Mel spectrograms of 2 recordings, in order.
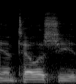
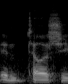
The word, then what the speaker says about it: entelechy: I kind of overload the word entelechy or entelechy, as it's usually pronounced. That my kind of French reading of it is as entelechy is a way of saying things.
